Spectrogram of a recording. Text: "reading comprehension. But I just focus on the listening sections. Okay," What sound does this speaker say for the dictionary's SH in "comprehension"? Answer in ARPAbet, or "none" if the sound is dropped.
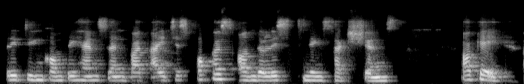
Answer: S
